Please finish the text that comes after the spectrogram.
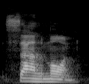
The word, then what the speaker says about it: salmon: line for this one don't say salmon you have to drop the l because it's silent and the o is not o as in on it's with a schwa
